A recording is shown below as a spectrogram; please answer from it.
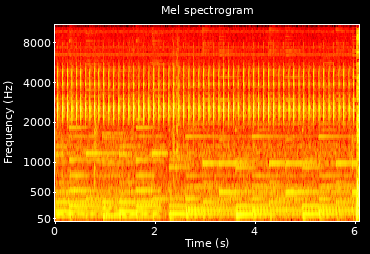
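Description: Citizen Cosmotron electromagnetic-balance watch ticking, amplified through a timegrapher: an even, fast tick of about ten beats a second, its 36,000 bph super high beat, running at a rate the timegrapher reads as 64 seconds a day slow. Background music plays underneath.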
